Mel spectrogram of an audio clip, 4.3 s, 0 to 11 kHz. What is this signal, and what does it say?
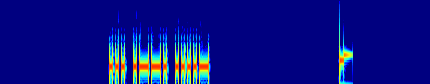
Morse code, heard as a keyed tone, about 37 wpm, 700 Hz. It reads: SP4
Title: Callsign Prefixes for Top 25 DXCC - 40wpm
